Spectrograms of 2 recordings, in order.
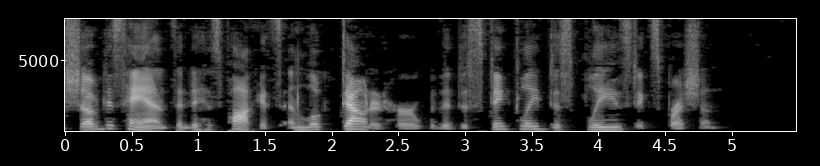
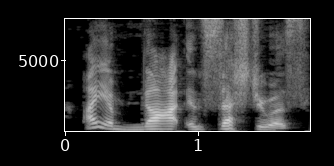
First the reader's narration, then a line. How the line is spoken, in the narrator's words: thundered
